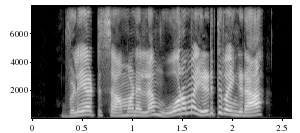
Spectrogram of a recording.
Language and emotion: Tamil, angry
